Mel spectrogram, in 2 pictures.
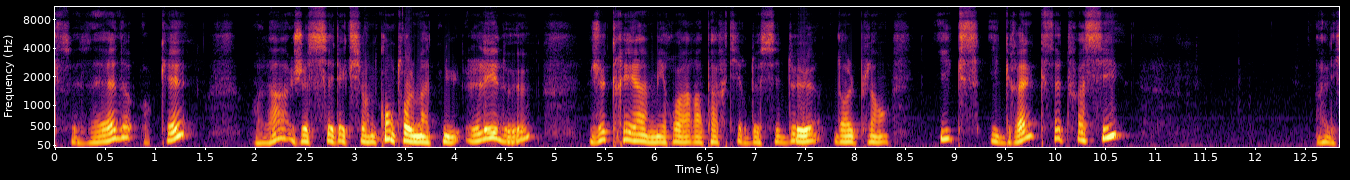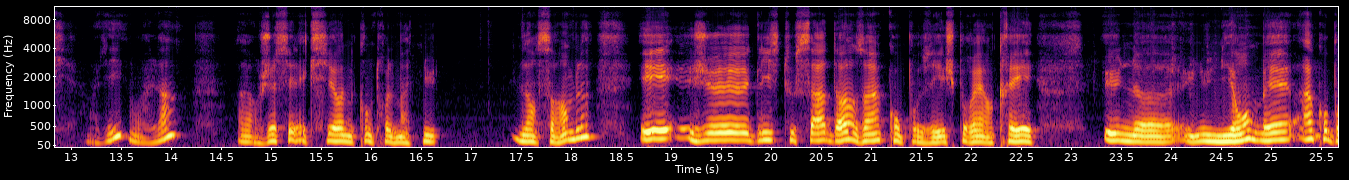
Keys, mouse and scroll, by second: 0.6 click, 1.2-2.7 drag, 4.1 ctrl+click, 6.0 click, 11.2 click, 11.8 click, 12.6 click, 13.5-15.9 drag, 16.5 ctrl+click, 17.1 ctrl+click, 25.4 click.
